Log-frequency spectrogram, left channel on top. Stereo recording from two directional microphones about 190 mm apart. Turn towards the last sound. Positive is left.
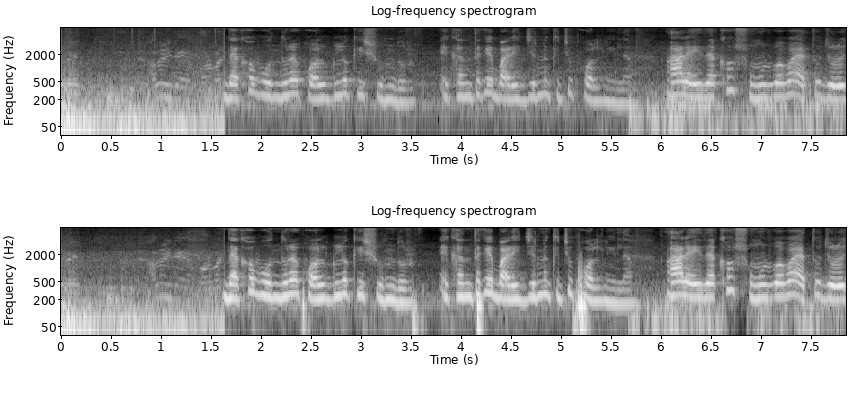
turn(degrees=-45)  # may be behind; listen again after turning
